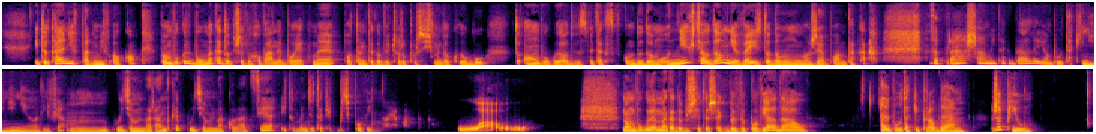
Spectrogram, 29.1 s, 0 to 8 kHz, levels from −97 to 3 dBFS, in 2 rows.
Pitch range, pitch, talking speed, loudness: 155-210 Hz, 170 Hz, 190 wpm, -17 LUFS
